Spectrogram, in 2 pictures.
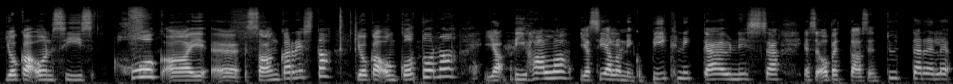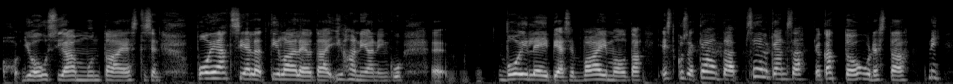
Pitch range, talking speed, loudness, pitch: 205-275 Hz, 140 wpm, -24 LUFS, 230 Hz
